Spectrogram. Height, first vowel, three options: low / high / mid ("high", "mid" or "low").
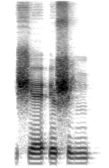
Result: mid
